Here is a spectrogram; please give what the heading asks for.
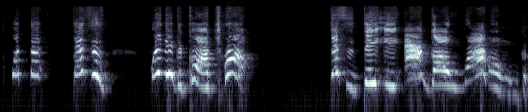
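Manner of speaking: high, loud shocked outcry. Real, not acted. Reacting to the clinical photos, high shocked outcry. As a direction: cry out in disbelief.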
